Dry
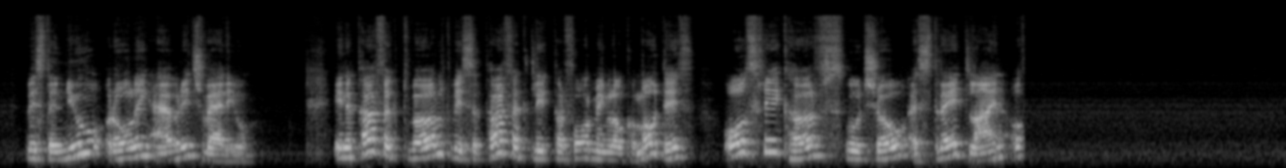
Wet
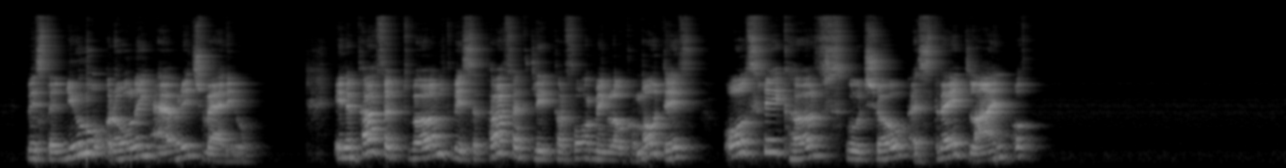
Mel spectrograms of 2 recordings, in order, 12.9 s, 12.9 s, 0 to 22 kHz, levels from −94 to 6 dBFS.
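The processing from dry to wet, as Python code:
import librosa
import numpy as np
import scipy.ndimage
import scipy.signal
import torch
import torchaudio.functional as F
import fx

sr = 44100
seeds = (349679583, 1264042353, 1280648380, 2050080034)

y = fx.spec_trails(x, sr, decay_s=0.46)
y = fx.tone_stack(y, sr, knobs='5-5-5')
y = fx.band_squash(y, sr, depth_pct=100, at=(0.87, 1.32))
y = y * librosa.db_to_amplitude(1.0)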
